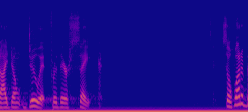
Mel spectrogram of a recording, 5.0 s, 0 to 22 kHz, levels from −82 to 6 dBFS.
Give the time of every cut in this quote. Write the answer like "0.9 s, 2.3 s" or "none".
none

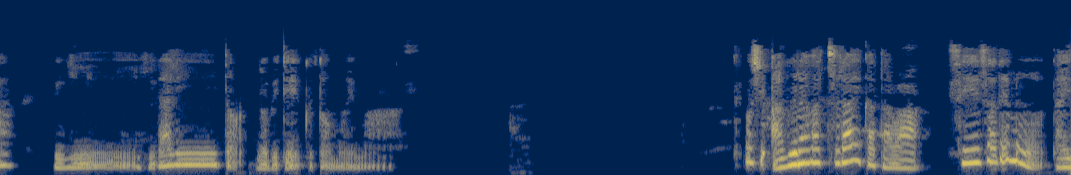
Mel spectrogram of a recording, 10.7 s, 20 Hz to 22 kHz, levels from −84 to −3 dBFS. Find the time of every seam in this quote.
2.5 s, 7.4 s

